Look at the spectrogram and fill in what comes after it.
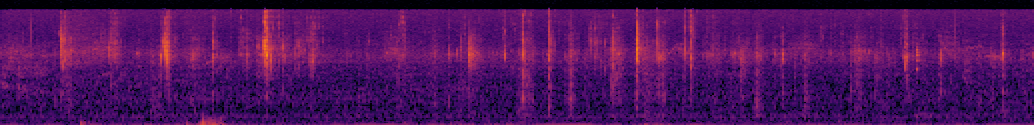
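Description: Close-miked sounds of a person eating with her hands: biting and chewing, with many sharp wet clicks and some crunching. A dull low thump about two seconds in is the loudest sound.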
